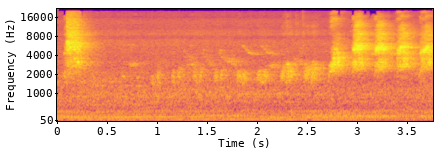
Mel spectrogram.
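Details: Orange-headed thrush recording played to prompt teler singing: a sharp opening burst, softer mid-pitched warbled notes, then a rapid series of loud harsh bursts, with a noticeable low rumble.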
